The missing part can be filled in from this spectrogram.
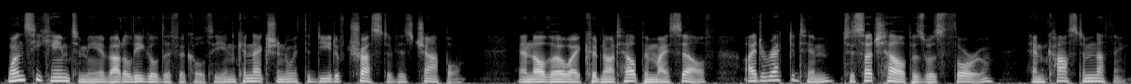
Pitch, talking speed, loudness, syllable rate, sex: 125 Hz, 210 wpm, -19 LUFS, 5.3 syllables/s, male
